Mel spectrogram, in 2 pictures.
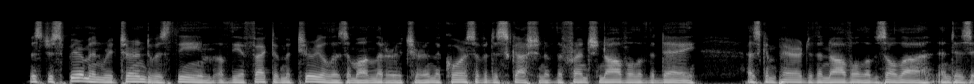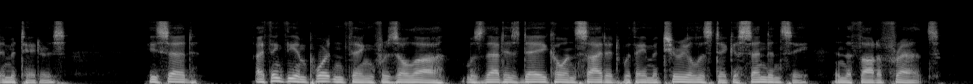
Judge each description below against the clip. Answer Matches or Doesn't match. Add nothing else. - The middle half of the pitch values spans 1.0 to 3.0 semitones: Matches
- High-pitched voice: Doesn't match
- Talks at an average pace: Matches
